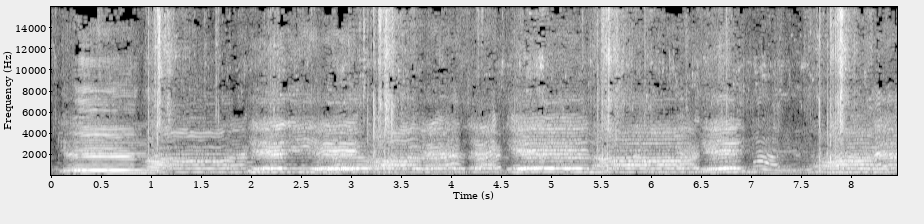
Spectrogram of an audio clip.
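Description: A group of women singing a folk wedding song together, unaccompanied, in short repeated phrases with held notes. A sharp click sounds now and then between the phrases.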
